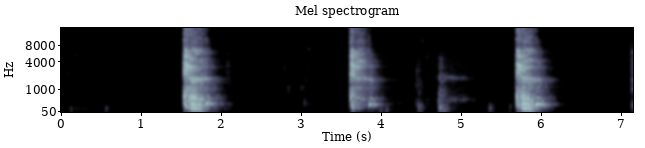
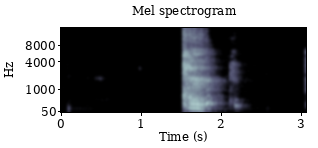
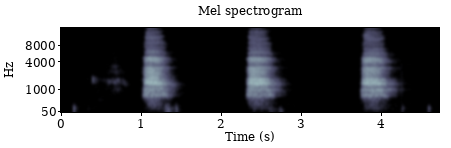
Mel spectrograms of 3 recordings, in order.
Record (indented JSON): {
  "three_cough_length": "7.2 s",
  "three_cough_amplitude": 30344,
  "three_cough_signal_mean_std_ratio": 0.27,
  "cough_length": "3.1 s",
  "cough_amplitude": 32767,
  "cough_signal_mean_std_ratio": 0.27,
  "exhalation_length": "4.7 s",
  "exhalation_amplitude": 21963,
  "exhalation_signal_mean_std_ratio": 0.35,
  "survey_phase": "beta (2021-08-13 to 2022-03-07)",
  "age": "18-44",
  "gender": "Female",
  "wearing_mask": "No",
  "symptom_runny_or_blocked_nose": true,
  "smoker_status": "Never smoked",
  "respiratory_condition_asthma": true,
  "respiratory_condition_other": false,
  "recruitment_source": "Test and Trace",
  "submission_delay": "2 days",
  "covid_test_result": "Positive",
  "covid_test_method": "LFT"
}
